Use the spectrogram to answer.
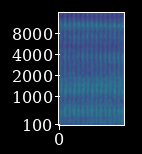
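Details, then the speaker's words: Rapid, evenly spaced hammering pulses like a small jackhammer, about fifteen per second, from a radial shockwave device on calf trigger points of a woman with plantar fasciitis for over 3 years, at a repeat session. "so that ratcheting sound or the jackhammering sound is that bullet hitting the end of the the tool and then sending that that shock wave into the tissue"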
